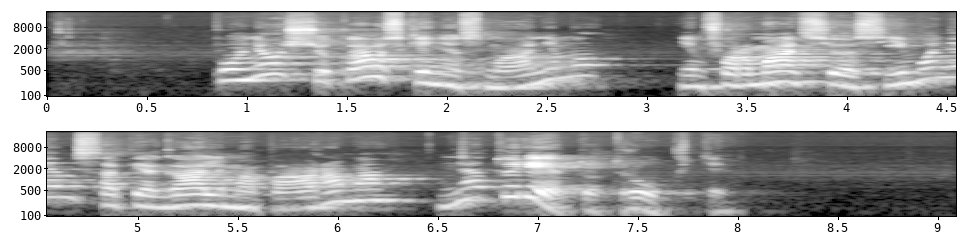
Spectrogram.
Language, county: Lithuanian, Klaipėda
